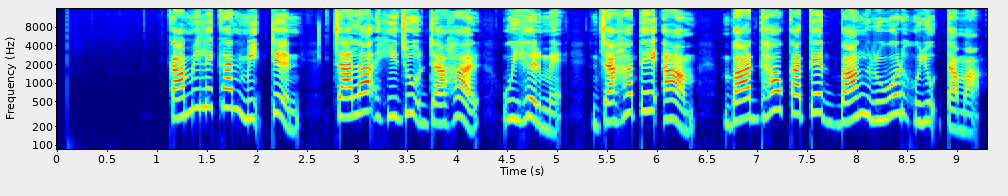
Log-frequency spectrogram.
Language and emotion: Santali, neutral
